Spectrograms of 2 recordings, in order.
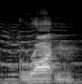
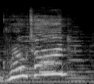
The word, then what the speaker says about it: Groton: also very highly requested rotten what do you mean it's not groton uh-uh groton you shouldn't be surprised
